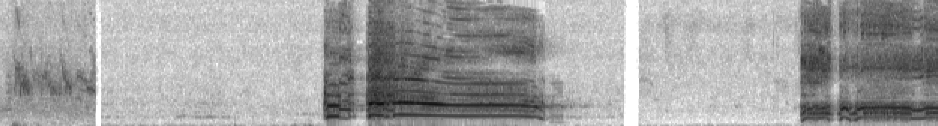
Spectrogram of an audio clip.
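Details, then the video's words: Free-range rooster on a farm: faint noise, then a loud crow with a choppy start and a sustained, gently falling body for about two seconds, then after silence another crow begins. "galo caipira cantando"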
